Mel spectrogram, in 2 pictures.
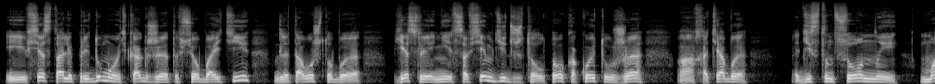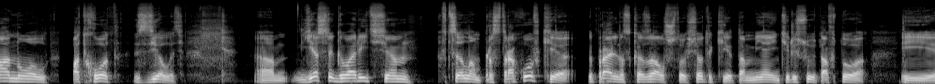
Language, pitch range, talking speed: Russian, 105-140 Hz, 135 wpm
